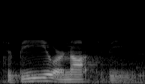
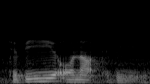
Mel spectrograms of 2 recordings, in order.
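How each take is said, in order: First: It is spoken in a strong American accent. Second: It is spoken in a mild British accent. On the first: "even further into an American accent, it might be a little too much" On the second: "not so, such a thick British accent, but it's sort of standard English"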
